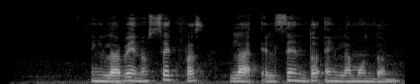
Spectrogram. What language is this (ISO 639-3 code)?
epo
